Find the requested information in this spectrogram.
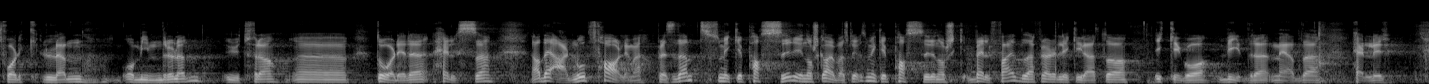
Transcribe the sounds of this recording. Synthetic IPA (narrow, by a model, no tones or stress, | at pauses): fɔlklœnːɔmɪnd̪ɾəlœnː | ʉːt̪fɾɑ | d̪̥oːɭɪəɾəhɛlsəjɑːd̪ɛæ̰ɳuːəfɑːɭɪmɛpʰɾɛsɪd̪ɛnt̪sɔmɪkːəpʰɑsəɾɪnɔʂkɑɾbæɪsliːʋsɔmɪkːəpʰɑsːəɾɪnɔʂkʋɛlfæɾd̪ɔd̪æɾfɔɾæɖɛliːkəɡɾæɪt̪ɔ | ɪkːəɡoːʋiːd̪əɾəmɛd̪ɛhɛlːəɾ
